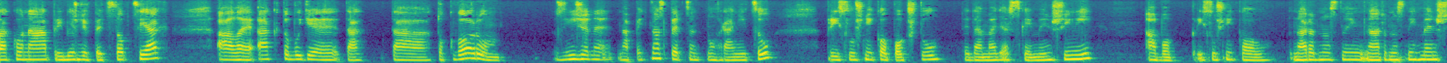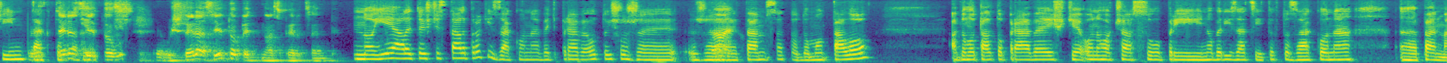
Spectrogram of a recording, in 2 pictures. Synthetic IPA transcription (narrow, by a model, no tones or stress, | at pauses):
aːkɔnapɾibliʒɲɛfpɛcst̪ɔpt͡sɪax | ʔalɛʔakt̪ɔbuɟɛt̪a | t̪aːt̪ɔkʋɔːɾum | zɲiːʒɛnɛːnapɛt̪naːs̚pɛɾt͡sɛnt̪nuːɦɾaɲit͡supɾiːsluʃɲiːkɔʊpɔt͡ʃt̪ut̪ɛd̪amaɟa̰ɾskɛjmɛnʃini | ʔa̰lɛbɔpɾḭːsluʃɲiːkɔʊnaːɾɔd̪nɔsninaːɾɔd̪nɔst̪niːɣmɛnʃiːnt̪akt̪ɔɛɾɛt̪ɔuʃt̪ɛɾazjɛt̪ɔpɛt̪̚naːspɛɾt͡sɛnt̪nɔjɛalɛt̪ɔɛʃcɛst̪aːlɛpɾɔcizaːkɔnɛʋɛcpɾaːʋɛɔt̪ɔiʃlɔʒɛʒɛt̪amsat̪ɔd̪ɔmɔt̪alɔ | ʔa̰d̪ɔmɔt̪alt̪ɔpɾaːʋɛɛʃcɛʔɔnɔɦɔt͡ʃasupɾinɔbɛlizaːt͡siːt̪ɔxt̪ɔzaːkɔna | paːnm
